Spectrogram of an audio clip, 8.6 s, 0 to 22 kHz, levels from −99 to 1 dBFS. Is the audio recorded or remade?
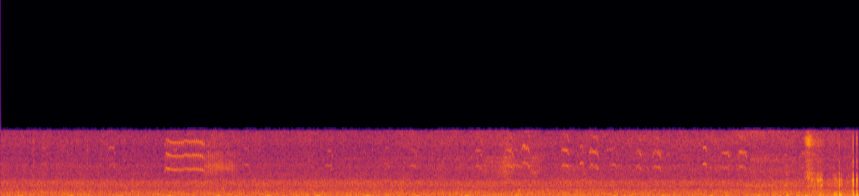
recorded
